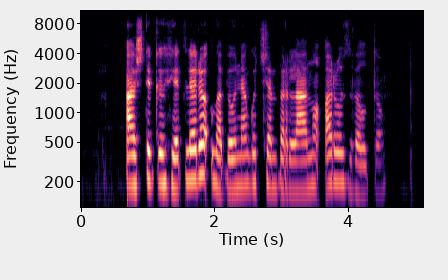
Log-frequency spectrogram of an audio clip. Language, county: Lithuanian, Alytus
